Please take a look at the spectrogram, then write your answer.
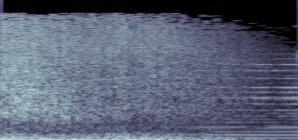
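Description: A single loud firecracker blast, close and booming, with a broad crackling burst that rumbles and fades over about two seconds. No voices.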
